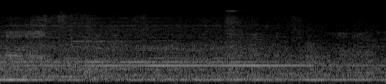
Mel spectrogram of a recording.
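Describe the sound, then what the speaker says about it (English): A steady low electrical hum and whir come from the cooling fan of a solar charge controller and a 48-volt, 3000-watt inverter in an off-grid home, faint and constant with no talking. "You can hear the fan of the charge controller and inverter in the background."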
